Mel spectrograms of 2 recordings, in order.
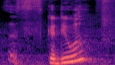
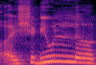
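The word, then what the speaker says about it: schedule: to sucked next आपका स्केड्यूल mostly इसको शेड्यूल की तरह यह प्रोनाउंस नहीं होता है ओके इसका सही प्रोनंसिएशन होता है स्केड्यूल या स्केड्यूल ओके इस तरीके से य प्रोनाउंस होता है तो इसका मतलब है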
